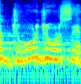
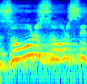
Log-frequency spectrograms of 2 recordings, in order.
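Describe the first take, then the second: First: जोर जोर से said as jor jor se, with a plain j; wrong j sound. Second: जोर जोर से said as zor zor se, with a clear z; correct z sound. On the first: Teacher showing pupils the wrong way, jor jor se with j. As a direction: say जोर as jor, the mistake to avoid. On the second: Teacher showing pupils the right way, zor zor se with z. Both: Shown as a demonstration. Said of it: "जेड का उच्चारण होगा".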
